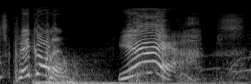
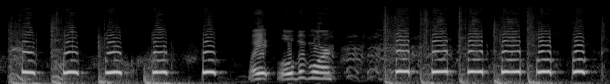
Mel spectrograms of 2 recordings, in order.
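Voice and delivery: high boop sounds; 12 semitones higher than usual. Pretend. Sound effects for hammering.

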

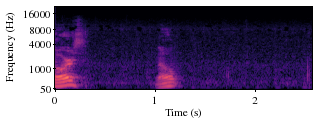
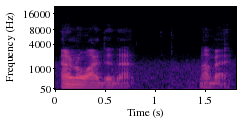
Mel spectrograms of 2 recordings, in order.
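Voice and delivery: much lower, quiet mumble; 10 semitones lower, 13 dB quieter, faster than usual. Real, not acted. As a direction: mutter it to yourself.

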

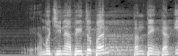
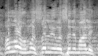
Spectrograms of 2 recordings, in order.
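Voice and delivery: fast, loud answering blessing; quick loud reply; 5 semitones higher, 6 dB louder, much faster than usual. Acted. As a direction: snap back the blessing at once.

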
